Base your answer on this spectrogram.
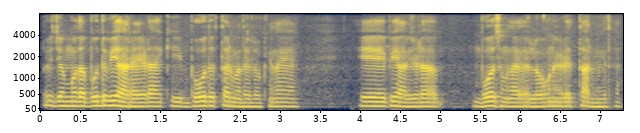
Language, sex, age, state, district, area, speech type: Dogri, male, 18-30, Jammu and Kashmir, Kathua, rural, spontaneous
